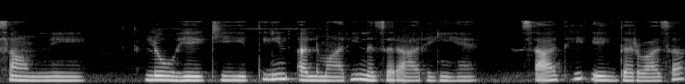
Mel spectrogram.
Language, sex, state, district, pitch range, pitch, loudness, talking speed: Hindi, female, Chhattisgarh, Raipur, 180-205 Hz, 190 Hz, -19 LUFS, 115 wpm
